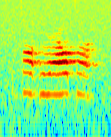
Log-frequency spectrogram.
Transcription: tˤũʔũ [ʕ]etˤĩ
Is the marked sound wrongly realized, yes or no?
no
